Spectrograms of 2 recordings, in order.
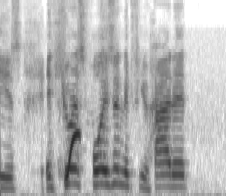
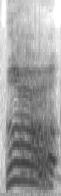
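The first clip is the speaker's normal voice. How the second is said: sharp gasp; 6 semitones higher, 5 dB louder than usual. Acted. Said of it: "the giant goes".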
